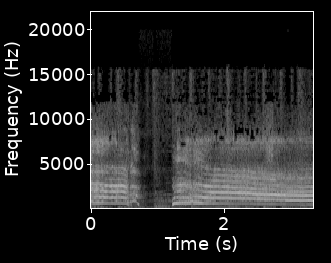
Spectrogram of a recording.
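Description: A person screams loudly in a long, strained, high-pitched cry that breaks off briefly, then resumes at full force and holds steady to the end.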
